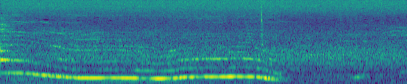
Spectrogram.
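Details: Domestic shorthair cat in a territorial fight with other cats, including a grey and white neighbourhood stray; one long moaning yowl wavers low and steady for almost three seconds before breaking off, followed by quiet.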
